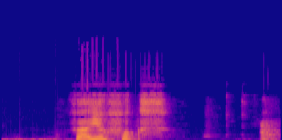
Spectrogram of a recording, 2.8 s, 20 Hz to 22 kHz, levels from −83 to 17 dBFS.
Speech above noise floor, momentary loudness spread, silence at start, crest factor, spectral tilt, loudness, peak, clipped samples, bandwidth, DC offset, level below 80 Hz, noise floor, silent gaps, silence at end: 40 dB; 18 LU; 0.2 s; 20 dB; -3 dB/octave; -16 LUFS; 0 dBFS; under 0.1%; 15 kHz; under 0.1%; -56 dBFS; -56 dBFS; none; 0 s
